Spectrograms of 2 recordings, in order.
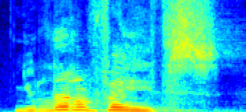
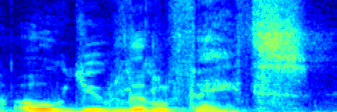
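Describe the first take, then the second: First: Higher, slower, affectionate call; fond encouragement. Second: Soft, slow, fond murmur; tender endearment. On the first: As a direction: lift them up gently. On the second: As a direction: speak it like to a small child, softly. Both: Acted. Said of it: "This is a term of endearment".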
